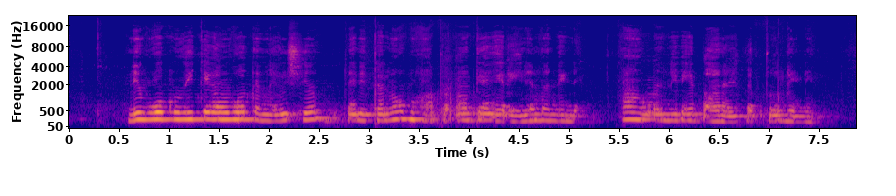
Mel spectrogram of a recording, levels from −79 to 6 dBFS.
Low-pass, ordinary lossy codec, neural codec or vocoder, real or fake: none; none; codec, 44.1 kHz, 1.7 kbps, Pupu-Codec; fake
